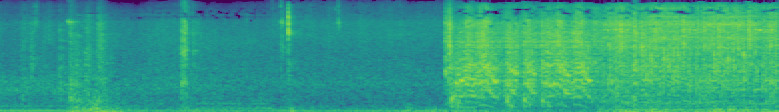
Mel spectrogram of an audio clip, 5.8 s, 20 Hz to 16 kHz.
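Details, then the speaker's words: Toyota 2H turbo diesel in a Jeep cranking unevenly, one stroke lighter, then catching rough, like a dead hole. Owner doesn't think a valve dropped, suspects broken rings; a funny noise was heard that morning. Later traced to number one cylinder. "the way it cranks it cranks like it's got a dead hole doesn't sound like it's dropped a valve but wondering if he broken rings"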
